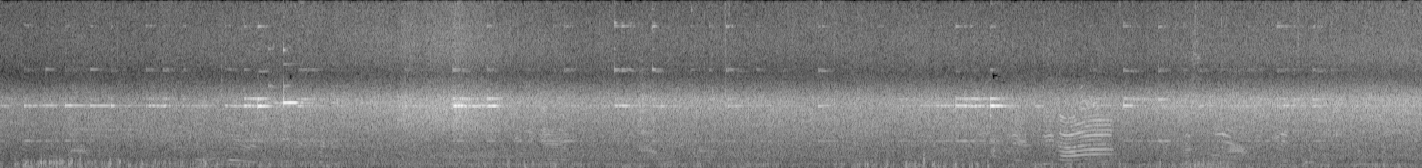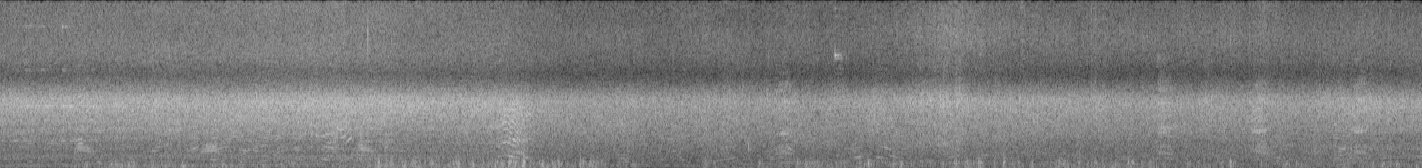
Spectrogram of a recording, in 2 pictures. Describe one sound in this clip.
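Sea waves wash and break steadily onto a rocky shore.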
